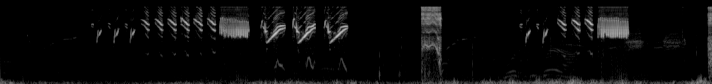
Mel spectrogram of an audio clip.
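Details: Male European goldfinch in Parachinar, Pakistan, singing in open surroundings: bursts of rapid high chirps with a rasping buzzy note in each phrase, separated by a short pause and a sharp click.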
